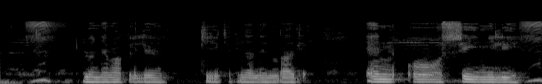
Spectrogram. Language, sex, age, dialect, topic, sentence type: Bhojpuri, male, 18-24, Western, banking, question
